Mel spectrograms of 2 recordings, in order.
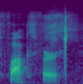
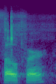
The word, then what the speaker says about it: faux fur: I thought it was fox fur, but I guess it's faux fur.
